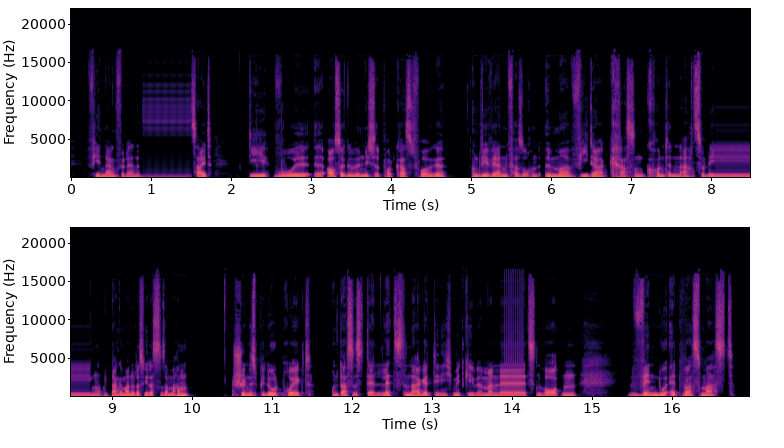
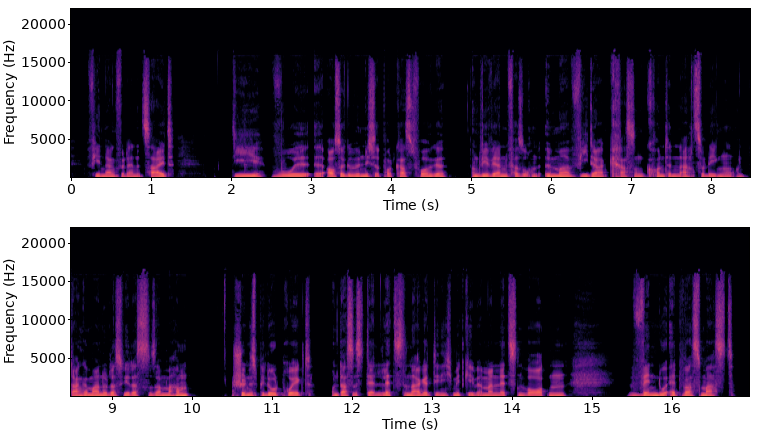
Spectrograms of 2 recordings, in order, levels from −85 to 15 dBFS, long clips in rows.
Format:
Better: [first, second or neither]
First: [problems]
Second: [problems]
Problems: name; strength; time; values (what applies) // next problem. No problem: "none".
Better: second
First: audio freezing; at 1 s for 0.5 s, at 8 s for 0.5 s and at 14 s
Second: none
